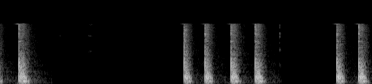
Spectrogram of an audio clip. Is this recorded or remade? recorded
